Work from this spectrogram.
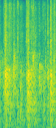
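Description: Brief loud burst of crowd clapping at a felicitation ceremony for the Kho Kho World Cup winning men's and women's teams, steady and close, lasting under a second.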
